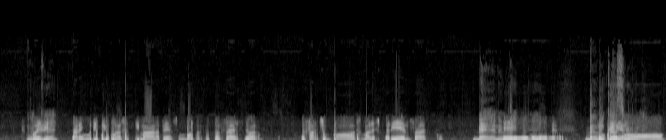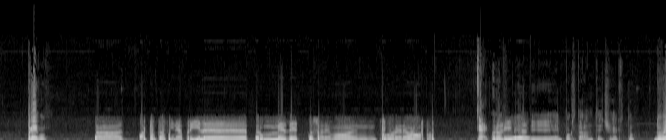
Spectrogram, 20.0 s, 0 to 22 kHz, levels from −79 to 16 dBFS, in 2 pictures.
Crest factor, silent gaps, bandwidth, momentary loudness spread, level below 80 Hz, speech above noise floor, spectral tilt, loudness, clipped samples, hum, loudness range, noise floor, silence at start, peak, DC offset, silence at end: 14 dB; none; 14.5 kHz; 13 LU; -32 dBFS; 36 dB; -7 dB/octave; -15 LUFS; under 0.1%; none; 5 LU; -50 dBFS; 0.4 s; 0 dBFS; under 0.1%; 0 s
